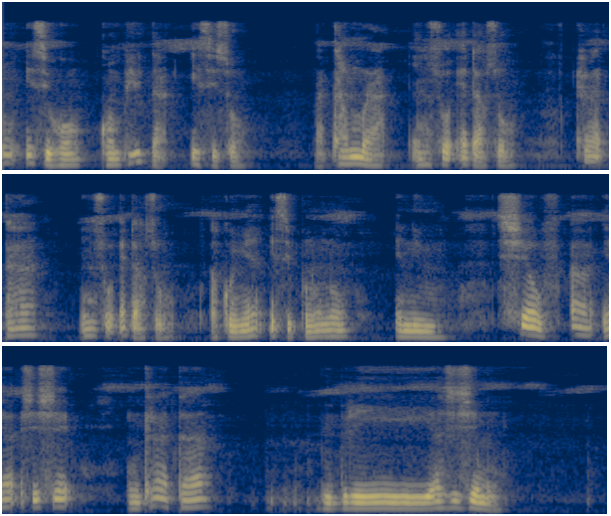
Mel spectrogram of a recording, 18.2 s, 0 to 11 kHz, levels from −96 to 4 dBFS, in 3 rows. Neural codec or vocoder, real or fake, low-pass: none; real; 7.2 kHz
